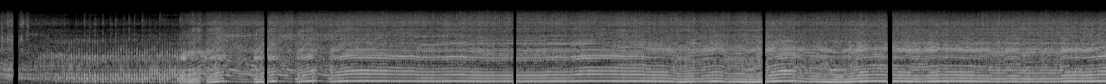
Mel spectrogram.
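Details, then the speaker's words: Homelite Super 2 chainsaw (Duramark-branded) after automatic oiler repair with new duckbill valve: clean, strong two-stroke howl dipping under load as the chain bites; cuts well and oils the chain well. "a anyway she cuts good now she's oiling pretty good now a lot of oil on that chain"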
